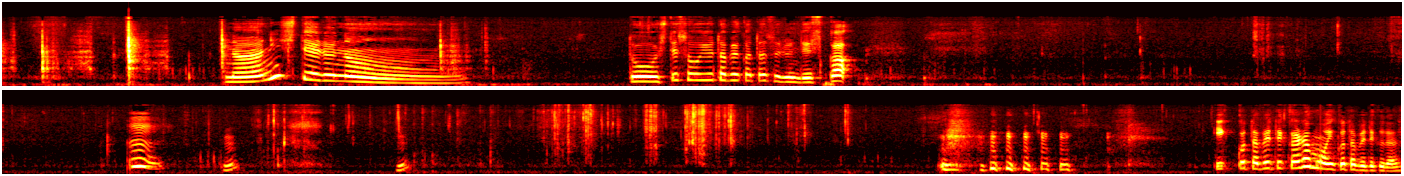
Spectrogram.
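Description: A small girl talks and vocalizes in a high voice close by.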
